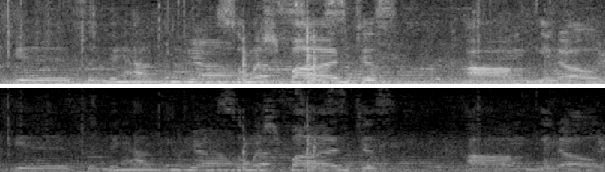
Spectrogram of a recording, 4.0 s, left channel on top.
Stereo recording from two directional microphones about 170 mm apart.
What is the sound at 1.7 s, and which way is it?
Speech, 55° left (ahead or behind).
